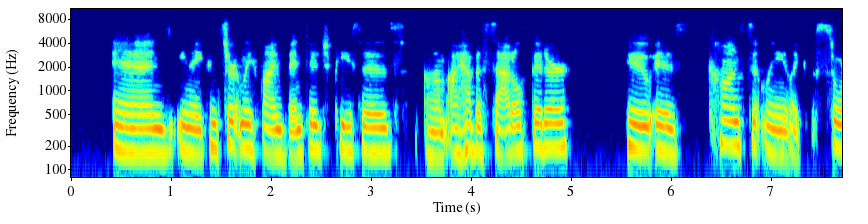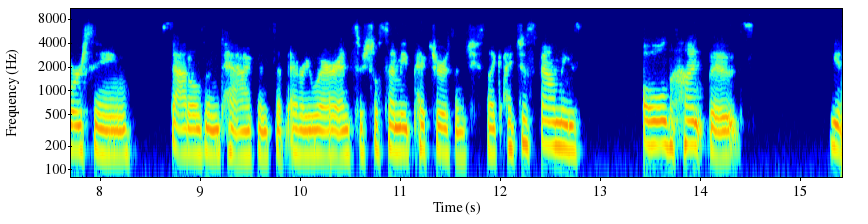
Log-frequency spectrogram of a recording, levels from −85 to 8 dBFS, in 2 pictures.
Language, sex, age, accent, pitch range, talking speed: English, female, 30-49, American, 165-195 Hz, 165 wpm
